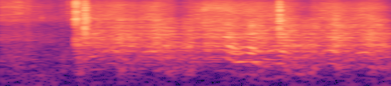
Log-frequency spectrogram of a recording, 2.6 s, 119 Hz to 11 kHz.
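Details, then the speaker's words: L320 Range Rover Sport diesel, bought cheap as non-runner: sluggish uneven cranking for a couple of seconds with no firing; holding compression but battery too weak, jump pack needed. "Ah, it's holding compression there, though, isn't it? >> Yeah, that battery's a bit shagged. Let me go and get the jump pack."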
